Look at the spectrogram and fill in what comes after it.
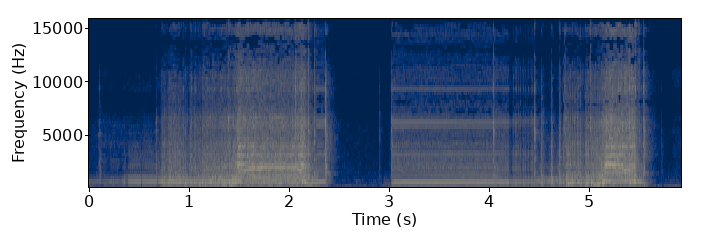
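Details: Dirty, greasy Bolde Super Mix Turbo hand mixer on 220 V runs in two bursts with a harsh, gritty whine; technician suspects a damaged coil before disassembly; finding is burnt armature, worn brushes and gearbox.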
